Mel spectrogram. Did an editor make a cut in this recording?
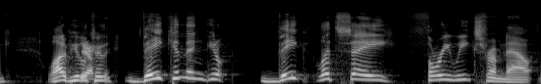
yes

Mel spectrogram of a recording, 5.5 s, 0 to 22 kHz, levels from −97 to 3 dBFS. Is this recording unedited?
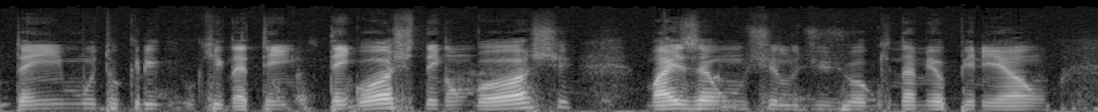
no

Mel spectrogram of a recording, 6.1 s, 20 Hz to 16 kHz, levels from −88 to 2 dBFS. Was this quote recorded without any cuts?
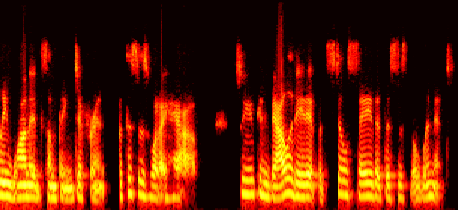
yes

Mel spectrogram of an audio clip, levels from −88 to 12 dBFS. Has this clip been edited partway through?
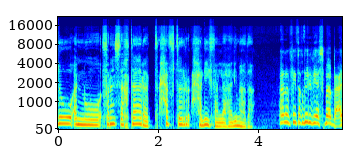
no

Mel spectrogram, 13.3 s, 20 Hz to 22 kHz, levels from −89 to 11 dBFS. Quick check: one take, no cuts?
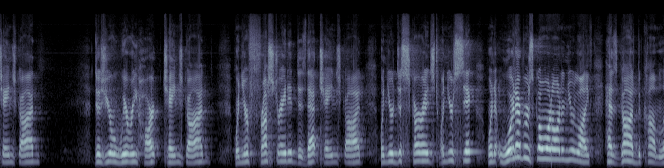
yes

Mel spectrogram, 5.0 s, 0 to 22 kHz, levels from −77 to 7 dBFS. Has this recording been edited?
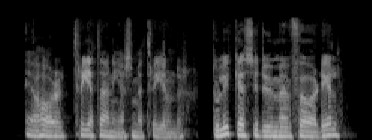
yes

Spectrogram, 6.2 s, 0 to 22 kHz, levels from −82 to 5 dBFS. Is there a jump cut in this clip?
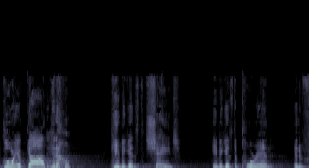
no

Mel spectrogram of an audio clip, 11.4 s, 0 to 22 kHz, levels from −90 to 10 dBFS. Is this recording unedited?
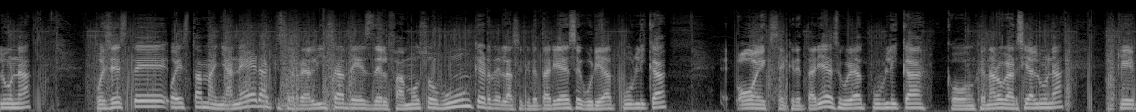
no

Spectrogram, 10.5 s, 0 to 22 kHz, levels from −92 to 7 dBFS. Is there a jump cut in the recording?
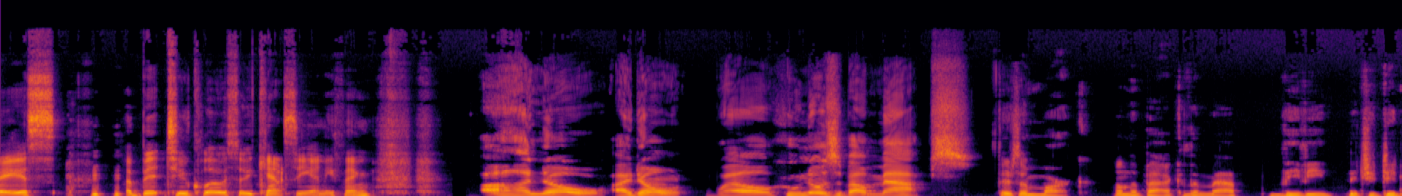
yes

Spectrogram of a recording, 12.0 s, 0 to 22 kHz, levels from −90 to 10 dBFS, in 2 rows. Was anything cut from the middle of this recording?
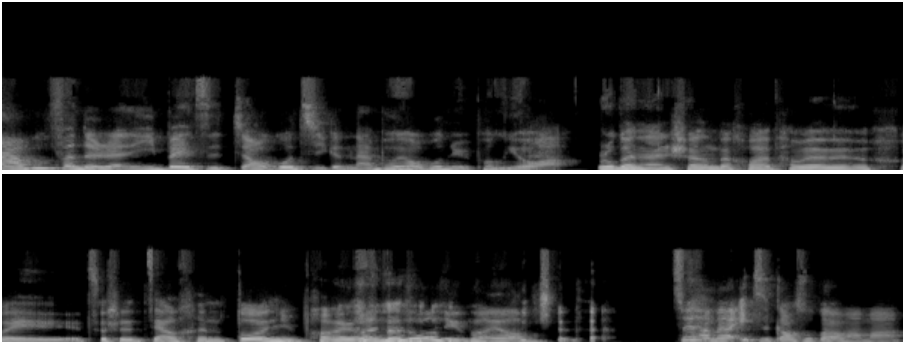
no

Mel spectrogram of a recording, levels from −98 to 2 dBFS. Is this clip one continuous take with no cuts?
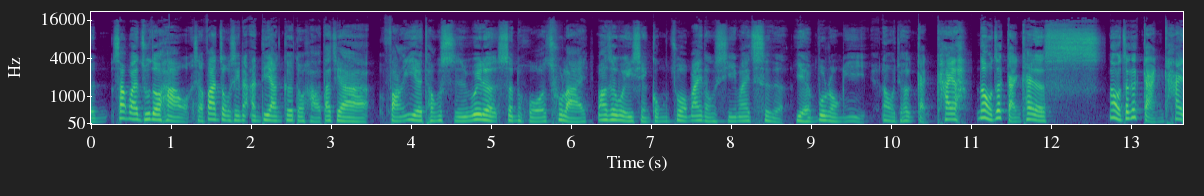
no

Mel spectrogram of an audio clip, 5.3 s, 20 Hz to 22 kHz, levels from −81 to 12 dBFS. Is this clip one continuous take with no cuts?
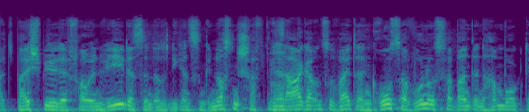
yes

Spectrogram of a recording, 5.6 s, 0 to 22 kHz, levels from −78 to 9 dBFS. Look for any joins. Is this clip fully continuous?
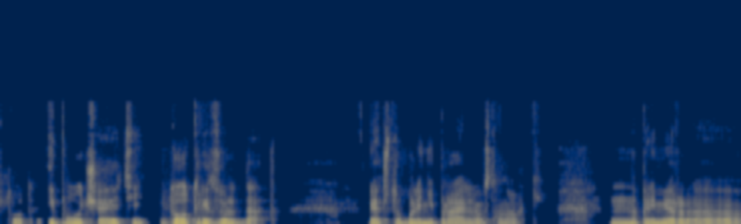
no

